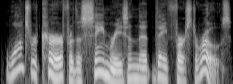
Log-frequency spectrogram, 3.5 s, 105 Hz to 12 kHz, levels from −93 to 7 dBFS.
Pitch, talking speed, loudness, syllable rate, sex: 155 Hz, 170 wpm, -17 LUFS, 4.2 syllables/s, male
